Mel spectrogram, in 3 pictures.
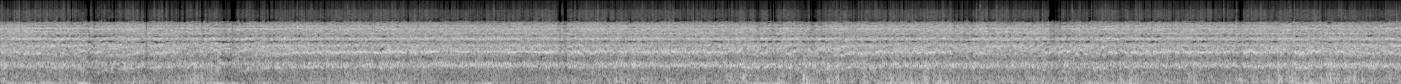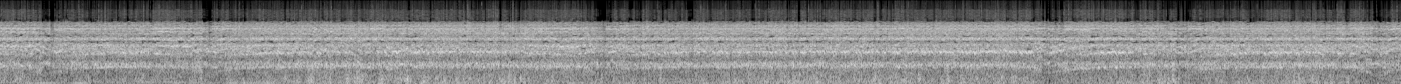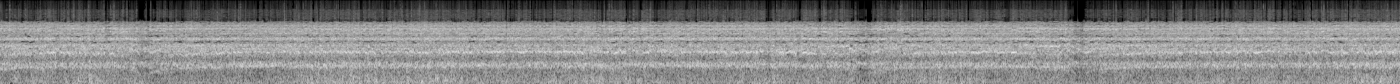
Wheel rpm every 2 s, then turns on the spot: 210, 190, 230, 230, 200, 210, 230, 200, 200, 230, 200, 230, 210, 200, 200, 220, 230, 240, 210, 190, 230.
none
